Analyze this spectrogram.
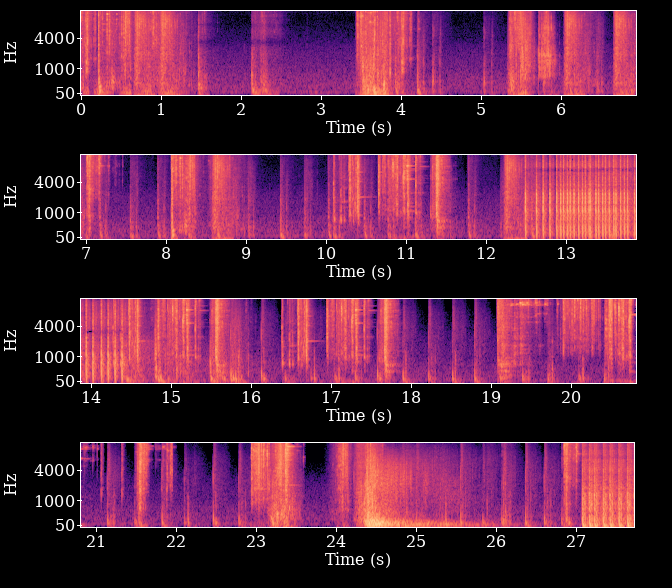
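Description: Footsteps run quickly over grass and metal floors.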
